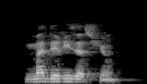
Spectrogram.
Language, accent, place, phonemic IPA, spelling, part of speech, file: French, France, Lyon, /ma.de.ʁi.za.sjɔ̃/, madérisation, noun, LL-Q150 (fra)-madérisation.wav
- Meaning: maderization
